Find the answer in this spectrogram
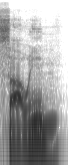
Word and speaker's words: Samhain: back as far as pronounce saw ween okay I'm just saying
